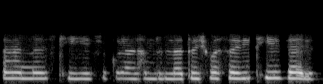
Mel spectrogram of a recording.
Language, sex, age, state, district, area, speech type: Kashmiri, female, 18-30, Jammu and Kashmir, Kulgam, rural, conversation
